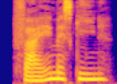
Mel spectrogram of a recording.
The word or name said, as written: fejemaskine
